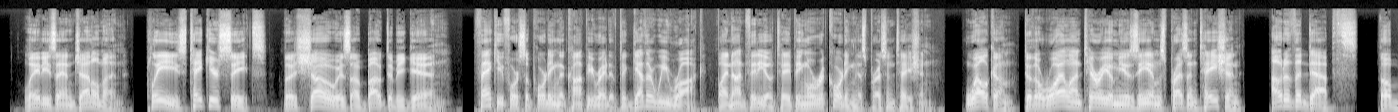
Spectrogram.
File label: Corporate And Narration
